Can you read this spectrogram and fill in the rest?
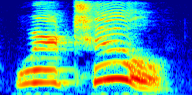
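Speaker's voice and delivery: high, loud question; crying out. A narrator's reading. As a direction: demand an answer in alarm. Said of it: "Matilda cried out".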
